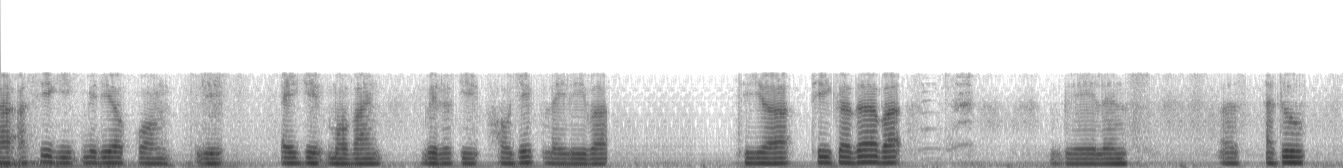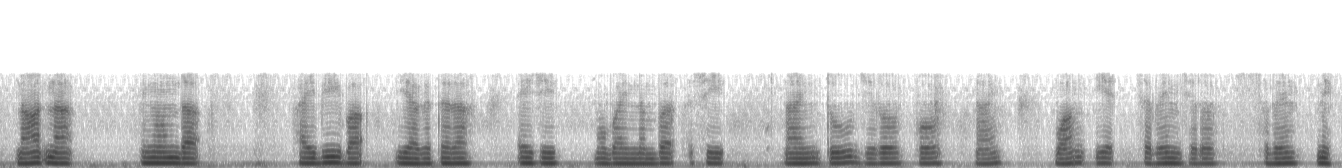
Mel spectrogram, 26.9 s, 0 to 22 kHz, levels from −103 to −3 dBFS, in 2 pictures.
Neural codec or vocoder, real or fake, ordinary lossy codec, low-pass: codec, 16 kHz, 0.4 kbps, LongCat-Audio-Codec; fake; none; 3.6 kHz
